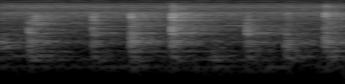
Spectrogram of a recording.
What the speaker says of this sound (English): Turning back to my frying tomato.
